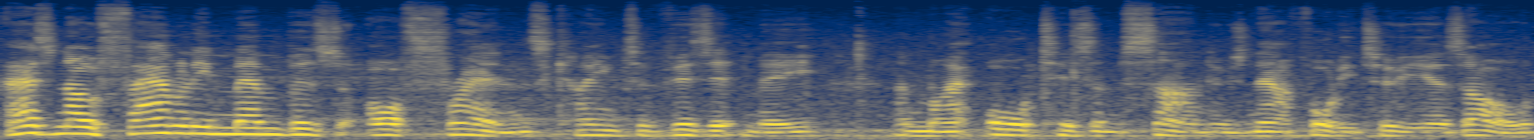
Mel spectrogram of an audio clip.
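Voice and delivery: ordinary talk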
